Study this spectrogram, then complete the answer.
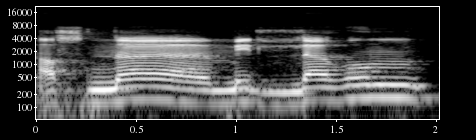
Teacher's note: Kemudian asnamin lahum, tanwin bertemu dengan lam, idgham bila gunnah, memasukkan tanwin ke dalam lam tanpa dengung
